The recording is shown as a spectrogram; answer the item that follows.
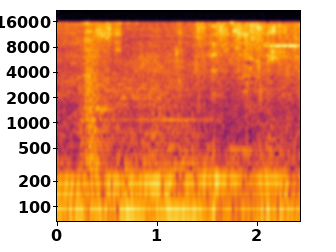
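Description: Logo-intro sound design: a deep, steady rumble with a low held drone tone and a whoosh about a third of a second in.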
